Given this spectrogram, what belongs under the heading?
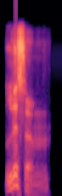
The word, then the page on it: lissom: British English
